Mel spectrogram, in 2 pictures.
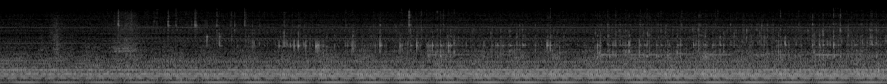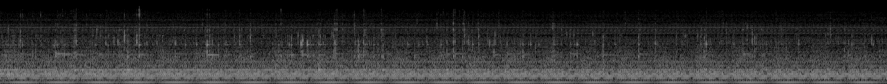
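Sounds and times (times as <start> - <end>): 
two-group espresso machine pump humming while running coffee through the portafilter: 0.1 - 17.7.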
